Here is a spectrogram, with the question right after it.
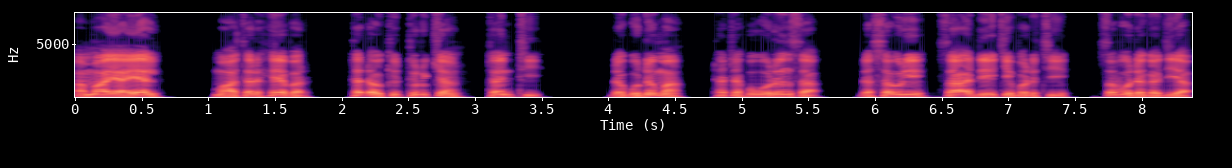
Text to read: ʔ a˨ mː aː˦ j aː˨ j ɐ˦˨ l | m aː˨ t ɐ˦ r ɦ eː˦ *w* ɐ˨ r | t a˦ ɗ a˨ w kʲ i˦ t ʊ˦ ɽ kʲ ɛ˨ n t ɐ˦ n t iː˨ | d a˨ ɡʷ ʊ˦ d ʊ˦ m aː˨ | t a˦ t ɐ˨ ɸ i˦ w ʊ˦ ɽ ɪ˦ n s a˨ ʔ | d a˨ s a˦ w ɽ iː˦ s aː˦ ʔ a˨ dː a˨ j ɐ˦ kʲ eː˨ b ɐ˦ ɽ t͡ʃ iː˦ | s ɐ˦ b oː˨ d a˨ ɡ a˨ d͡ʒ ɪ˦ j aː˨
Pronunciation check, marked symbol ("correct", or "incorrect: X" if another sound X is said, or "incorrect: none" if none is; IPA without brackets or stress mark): incorrect: b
